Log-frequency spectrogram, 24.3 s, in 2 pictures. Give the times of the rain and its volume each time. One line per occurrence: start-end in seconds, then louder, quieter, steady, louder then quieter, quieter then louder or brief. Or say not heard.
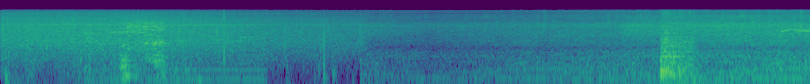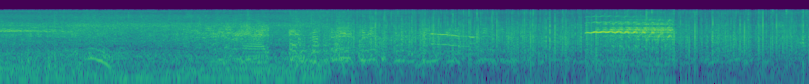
0.0-24.2 quieter then louder.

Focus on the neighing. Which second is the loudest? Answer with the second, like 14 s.
21 s.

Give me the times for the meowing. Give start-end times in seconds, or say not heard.
1.2-4.0, 9.9-10.5, 18.6-19.3.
